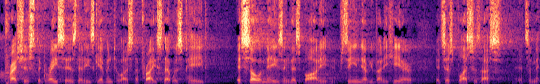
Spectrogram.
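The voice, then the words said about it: Boston accent. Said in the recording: “you can tell from my accent that I'm from Boston, Massachusetts”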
